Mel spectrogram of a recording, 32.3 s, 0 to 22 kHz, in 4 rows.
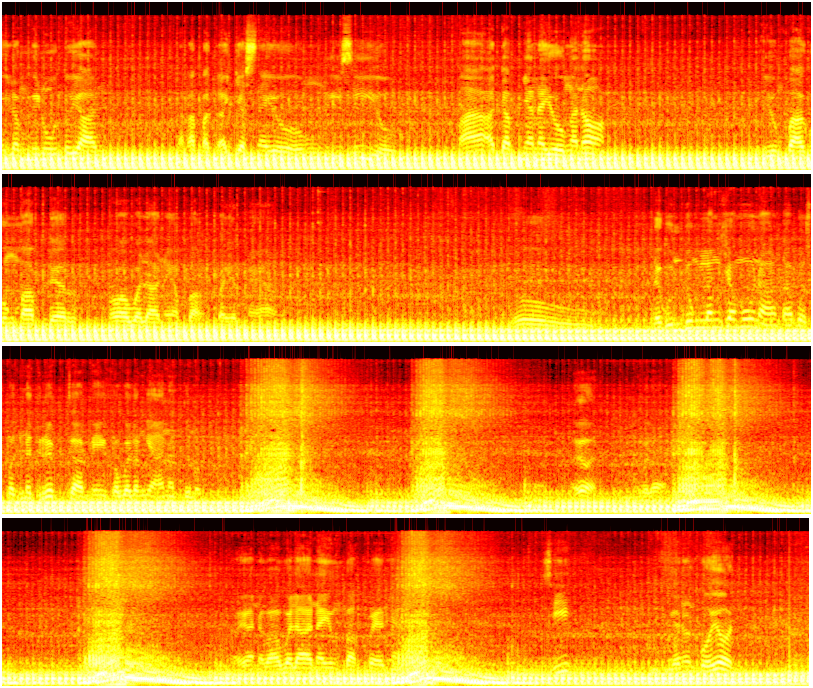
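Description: A Bristol 650 cruiser motorcycle idles steadily through its newly fitted exhaust, with the ECU still adjusting to it. Over the last ten seconds it is revved five times in short blips, each rising and falling in pitch.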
